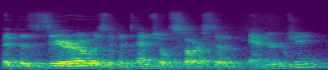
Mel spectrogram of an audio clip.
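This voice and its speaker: A man playing a mocking, self-assured political rival in a staged satirical reading, unhurried and sarcastic. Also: on the low side, lively intonation, close to an everyday voice. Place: echoey room, far from the microphone. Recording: very echoey, distant, noisy hall recording.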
